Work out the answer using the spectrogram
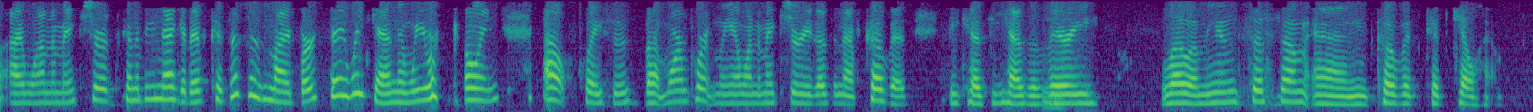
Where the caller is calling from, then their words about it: Florida, United States; Hi, Kelly, Joe, and Jason. … from Florida.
